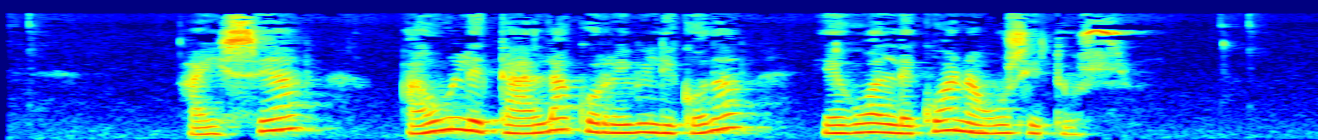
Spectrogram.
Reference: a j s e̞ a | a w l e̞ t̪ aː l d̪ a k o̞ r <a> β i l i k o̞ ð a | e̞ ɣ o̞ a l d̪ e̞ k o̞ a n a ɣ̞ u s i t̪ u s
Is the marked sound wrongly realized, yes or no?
yes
